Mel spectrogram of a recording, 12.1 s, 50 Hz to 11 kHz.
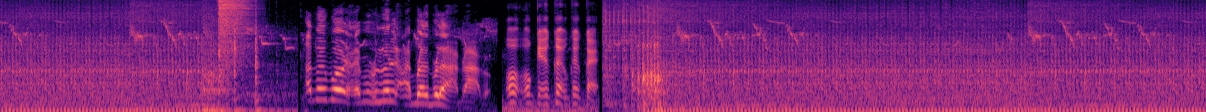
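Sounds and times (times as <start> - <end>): tractor engine idling: 0.0 - 3.1, 5.7 - 12.0.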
